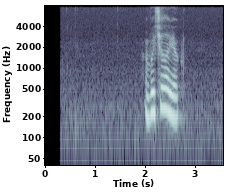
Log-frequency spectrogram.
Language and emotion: Russian, neutral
